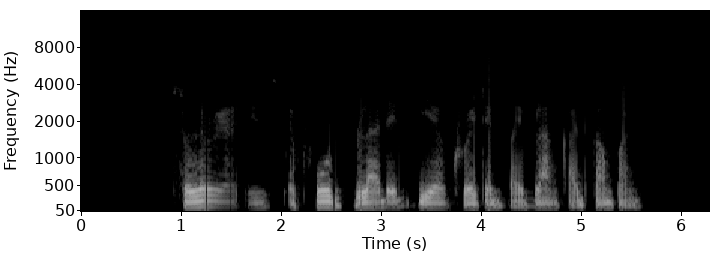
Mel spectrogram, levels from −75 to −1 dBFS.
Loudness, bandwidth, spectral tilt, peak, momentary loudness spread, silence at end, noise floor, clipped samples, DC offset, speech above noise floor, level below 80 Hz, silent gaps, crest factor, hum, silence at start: -34 LUFS; 5.8 kHz; -10.5 dB/octave; -16 dBFS; 16 LU; 0.7 s; under -90 dBFS; under 0.1%; under 0.1%; over 56 dB; -62 dBFS; none; 18 dB; none; 1 s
